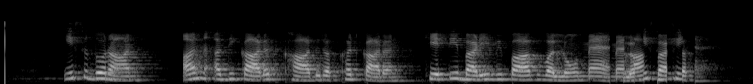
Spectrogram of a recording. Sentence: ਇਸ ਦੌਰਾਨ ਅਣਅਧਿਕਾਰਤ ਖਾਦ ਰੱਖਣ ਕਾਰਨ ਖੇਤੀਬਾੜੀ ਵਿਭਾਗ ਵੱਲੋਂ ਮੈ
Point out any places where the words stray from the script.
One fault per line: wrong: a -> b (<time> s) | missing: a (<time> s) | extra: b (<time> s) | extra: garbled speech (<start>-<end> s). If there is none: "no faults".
extra: garbled speech (6.1-7.0 s)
